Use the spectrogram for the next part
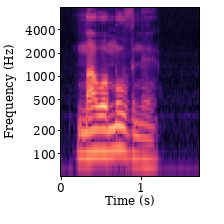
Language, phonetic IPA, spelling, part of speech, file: Polish, [ˌmawɔ̃ˈmuvnɨ], małomówny, adjective, Pl-małomówny.ogg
